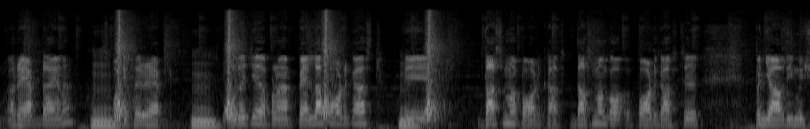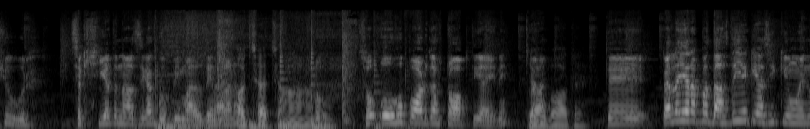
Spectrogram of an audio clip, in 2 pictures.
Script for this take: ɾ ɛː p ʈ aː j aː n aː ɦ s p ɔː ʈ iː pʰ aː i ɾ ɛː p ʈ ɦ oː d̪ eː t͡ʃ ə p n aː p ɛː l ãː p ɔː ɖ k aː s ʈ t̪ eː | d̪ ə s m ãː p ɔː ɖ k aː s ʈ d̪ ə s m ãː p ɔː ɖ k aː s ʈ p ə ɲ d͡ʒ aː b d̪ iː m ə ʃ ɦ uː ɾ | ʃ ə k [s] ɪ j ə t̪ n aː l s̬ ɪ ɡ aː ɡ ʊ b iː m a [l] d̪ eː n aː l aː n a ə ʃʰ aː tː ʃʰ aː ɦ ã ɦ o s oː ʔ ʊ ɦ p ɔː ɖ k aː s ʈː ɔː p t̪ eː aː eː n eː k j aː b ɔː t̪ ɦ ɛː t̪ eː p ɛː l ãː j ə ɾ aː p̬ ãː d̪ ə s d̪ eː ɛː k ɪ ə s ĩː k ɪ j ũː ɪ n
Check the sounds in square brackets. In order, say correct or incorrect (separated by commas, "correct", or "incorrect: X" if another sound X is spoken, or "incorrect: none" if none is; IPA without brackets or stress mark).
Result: incorrect: ʃ, correct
